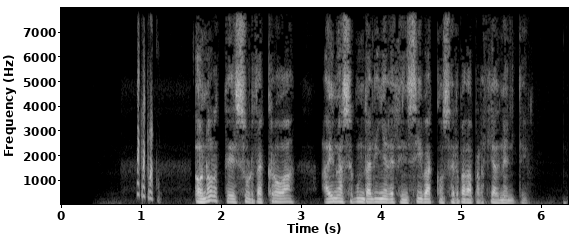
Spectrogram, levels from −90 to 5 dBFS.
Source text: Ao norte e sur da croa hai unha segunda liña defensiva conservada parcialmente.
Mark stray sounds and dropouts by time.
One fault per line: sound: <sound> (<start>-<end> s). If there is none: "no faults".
sound: chirp (0.9-1.3 s)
